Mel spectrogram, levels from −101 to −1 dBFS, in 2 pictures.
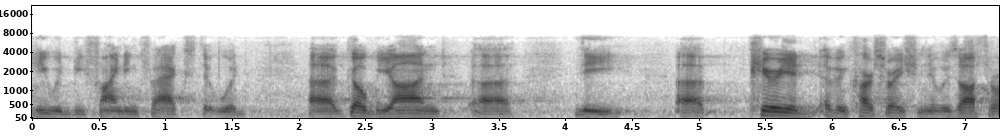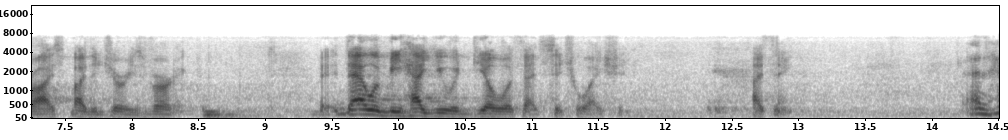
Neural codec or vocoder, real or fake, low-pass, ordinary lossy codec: none; real; 7.2 kHz; Opus, 32 kbps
